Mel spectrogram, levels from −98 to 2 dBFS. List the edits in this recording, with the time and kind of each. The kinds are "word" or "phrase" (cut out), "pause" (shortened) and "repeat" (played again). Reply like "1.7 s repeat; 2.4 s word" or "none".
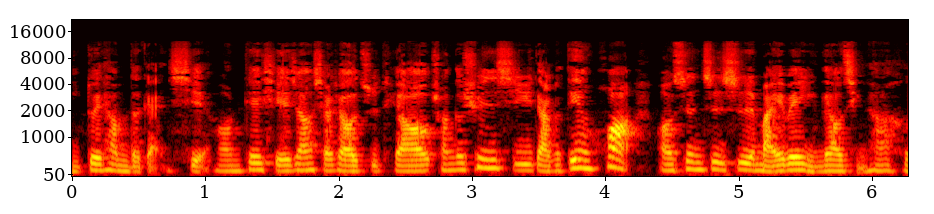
4.3 s pause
